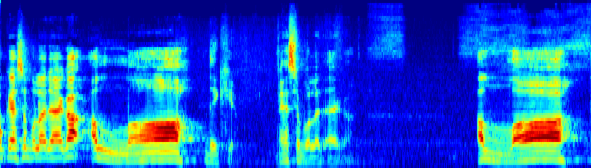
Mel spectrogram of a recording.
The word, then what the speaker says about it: अल्लाह: होता क्या हम लोग इसको अल्लाह अल्लाह लेकिन एक्चुअल में अल्लाह का प्रोनाउंसिएशन क्या है? एक्चुअल में अल्लाह को कैसे बोला जाएगा? अल्लाह देखिए ऐसे बोला जाएगा।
